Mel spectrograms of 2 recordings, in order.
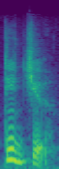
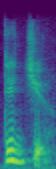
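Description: First: The d and y blend into a j sound. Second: The d and y blend into a j sound.

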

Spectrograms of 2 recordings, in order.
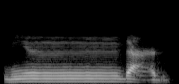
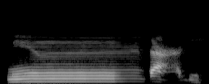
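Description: Both takes have the same delivery.

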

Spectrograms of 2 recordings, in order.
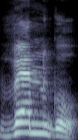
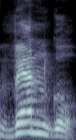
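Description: The two takes are said the same way.

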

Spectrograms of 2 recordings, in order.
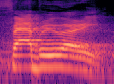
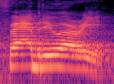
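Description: No difference in how they are said.

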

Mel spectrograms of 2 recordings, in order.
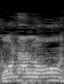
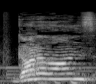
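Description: First: The name is said the French way. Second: The name is said the English way.

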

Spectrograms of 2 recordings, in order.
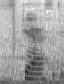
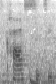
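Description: First: The stressed vowel is the 'air' diphthong. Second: The stressed vowel is a long 'ar' sound. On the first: The speaker calls it right. "the next vowel sound is the diphthong air" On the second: The speaker calls it wrong. "I know a lot of people will say it's scarcity. It's not the long R sound"

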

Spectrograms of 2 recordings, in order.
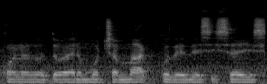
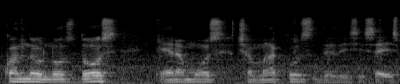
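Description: First: Some sounds are dropped, cutting words short. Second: Every sound of the words is fully pronounced. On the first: "it's like just cut it short" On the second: "the proper way to say it would be"

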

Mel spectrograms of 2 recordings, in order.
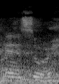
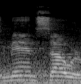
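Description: First: The second syllable sounds like 'sore'. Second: The second syllable sounds like 'sour'. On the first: The speaker calls it right. "It's just man sore" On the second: The speaker calls it wrong. "they think it says man sour, but it's not man sour"

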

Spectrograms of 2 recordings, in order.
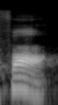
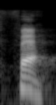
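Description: First: The fa sound is heavy and thick. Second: The fa sound is soft and light. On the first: The speaker calls it wrong. "Do not say fa" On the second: The speaker calls it right. "It's fa"

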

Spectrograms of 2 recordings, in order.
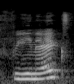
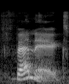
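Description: First: The first syllable sounds like 'fee'. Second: The first syllable does not sound like 'fee'. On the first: "some people say it's Phoenix" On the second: "I pronounce the F as F, not Fee"

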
